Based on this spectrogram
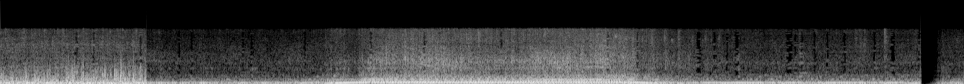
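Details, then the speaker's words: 1972 Chevy V8 in freezing weather (under 20°F), before planned partial rebuild: deep rumble climbing with revs, with a light steady tick on top; a noisy lifter. "You can definitely hear that lifter."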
